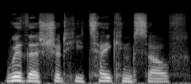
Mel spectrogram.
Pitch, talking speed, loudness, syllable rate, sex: 145 Hz, 155 wpm, -18 LUFS, 3.9 syllables/s, male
